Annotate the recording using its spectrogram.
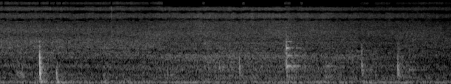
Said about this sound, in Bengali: আমি ওই ভাজা কড়াইতে আমি দিয়ে দিলাম চিকেনটা, আর এখানে মশলা একটু দিয়ে দিলাম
